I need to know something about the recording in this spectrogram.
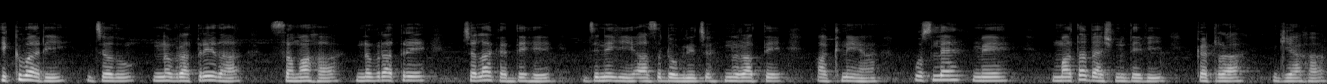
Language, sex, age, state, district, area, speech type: Dogri, male, 18-30, Jammu and Kashmir, Kathua, rural, spontaneous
